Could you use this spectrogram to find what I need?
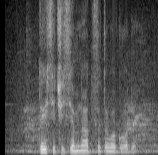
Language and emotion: Russian, neutral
